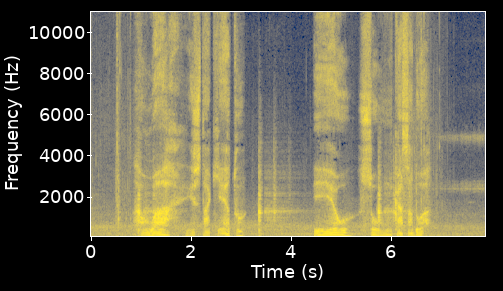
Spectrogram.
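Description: A man speaks in a low, gravelly voice.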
